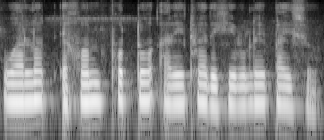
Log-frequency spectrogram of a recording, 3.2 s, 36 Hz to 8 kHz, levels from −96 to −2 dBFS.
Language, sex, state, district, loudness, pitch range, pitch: Assamese, female, Assam, Kamrup Metropolitan, -17 LUFS, 145-160 Hz, 150 Hz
